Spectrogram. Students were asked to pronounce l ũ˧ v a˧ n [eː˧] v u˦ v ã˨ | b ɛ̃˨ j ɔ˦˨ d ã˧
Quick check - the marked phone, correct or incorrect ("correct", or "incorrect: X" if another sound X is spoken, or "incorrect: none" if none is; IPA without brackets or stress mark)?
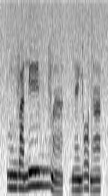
incorrect: eː˦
